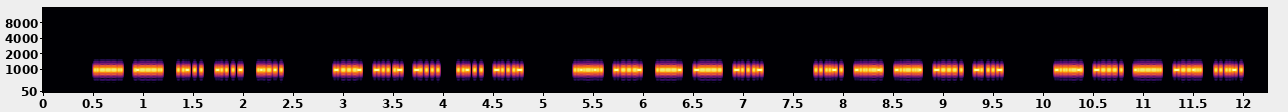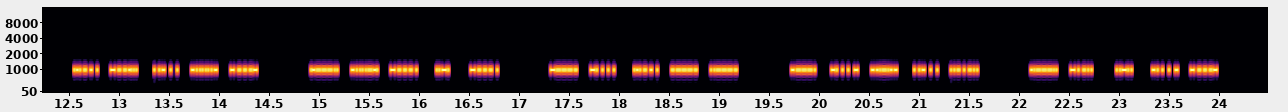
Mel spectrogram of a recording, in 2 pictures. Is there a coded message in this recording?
Yes: Hellschreiber (Feld-Hell, 122.5 baud) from 0.5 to 24.0 s, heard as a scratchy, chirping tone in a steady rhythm, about 980 Hz. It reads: S5YV7 AMLYH ZA9BH JGQFW GF2RJ 7RYOA 5GP1F BL783 6U0YX 2KIVA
